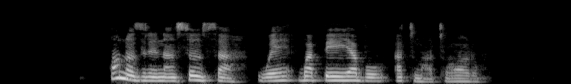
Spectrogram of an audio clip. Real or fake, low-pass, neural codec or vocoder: real; 7.2 kHz; none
